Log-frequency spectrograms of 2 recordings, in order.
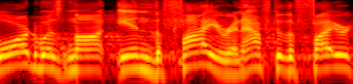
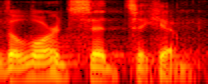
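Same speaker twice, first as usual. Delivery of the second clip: ordinary delivery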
